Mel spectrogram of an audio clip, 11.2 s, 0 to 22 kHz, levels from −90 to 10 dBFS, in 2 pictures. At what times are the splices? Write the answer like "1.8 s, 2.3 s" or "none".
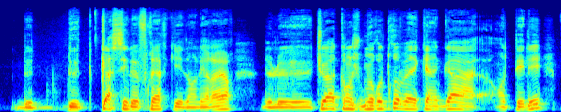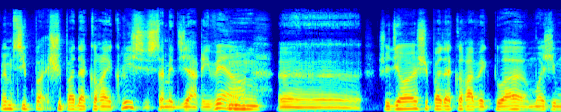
none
